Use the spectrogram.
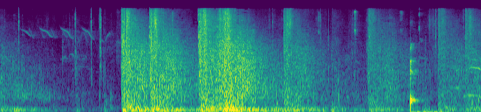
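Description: Musket volleys crack out in a Battle Cry of Freedom battle, a sudden dense burst of massed gunfire followed by scattered loud shots and rolling echoes, with faint distant firing beforehand.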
